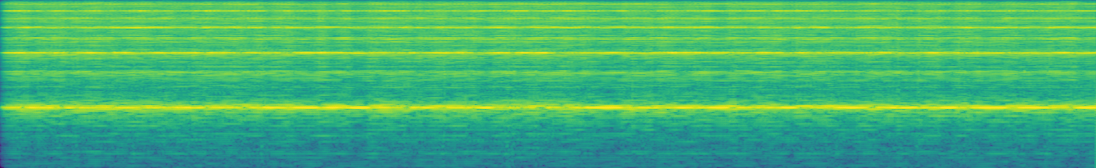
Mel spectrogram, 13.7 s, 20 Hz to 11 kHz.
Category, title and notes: Sound effects > Electronic / Design
Sawing Atomosphare 1
I synth it with phasephant and 3xOSC! I was try to synth a zaag kick but failed, then I have a idea that put it into Granular to see what will happen, the result is that I get this sound.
